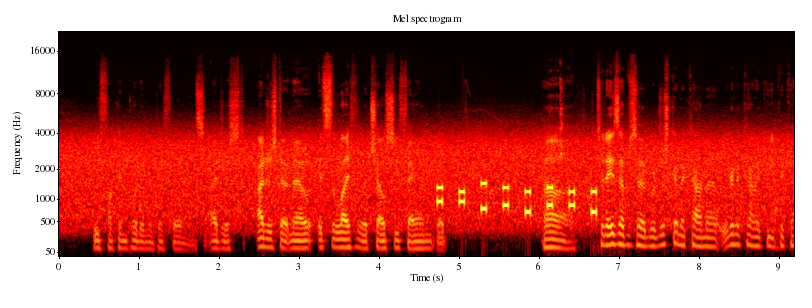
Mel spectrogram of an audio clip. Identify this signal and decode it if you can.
DTMF, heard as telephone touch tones, dialled by machine, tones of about 70 ms, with radio hiss and speech in English. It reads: 0*681871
